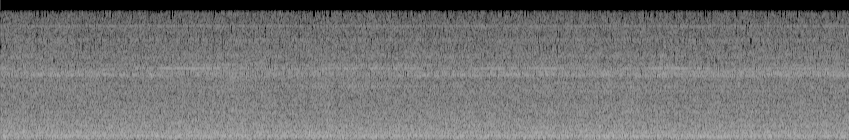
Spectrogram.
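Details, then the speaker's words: Fischertechnik pneumatic robotic hand and arm: the little motor gives a steady low hum with a faint whine and never speeds up, doing something but unable to run; it is stalled, blamed on a sensor problem. "alright then starting it and you immediately hear that the motor is doing something but it can't run and that is a problem of the sensor"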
